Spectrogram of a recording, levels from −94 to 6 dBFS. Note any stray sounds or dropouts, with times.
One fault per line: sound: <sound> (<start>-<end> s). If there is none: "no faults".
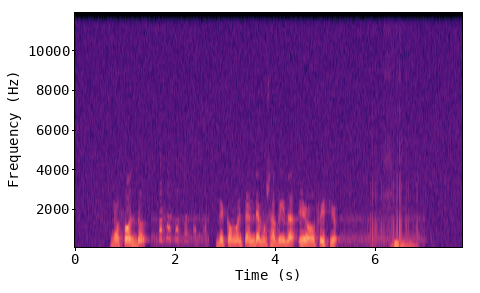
sound: laugh (1.7-2.7 s)
sound: laugh (5.8-6.9 s)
